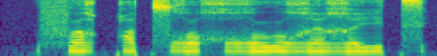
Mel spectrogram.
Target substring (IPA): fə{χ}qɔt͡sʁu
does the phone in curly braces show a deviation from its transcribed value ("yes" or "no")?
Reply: yes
